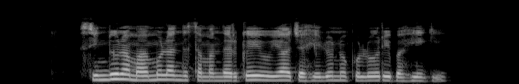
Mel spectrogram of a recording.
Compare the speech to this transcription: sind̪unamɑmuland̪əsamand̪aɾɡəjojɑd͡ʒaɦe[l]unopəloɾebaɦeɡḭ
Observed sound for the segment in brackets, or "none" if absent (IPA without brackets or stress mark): l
